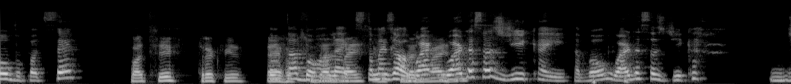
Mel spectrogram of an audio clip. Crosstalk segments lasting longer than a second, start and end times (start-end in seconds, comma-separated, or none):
2.6-4.7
